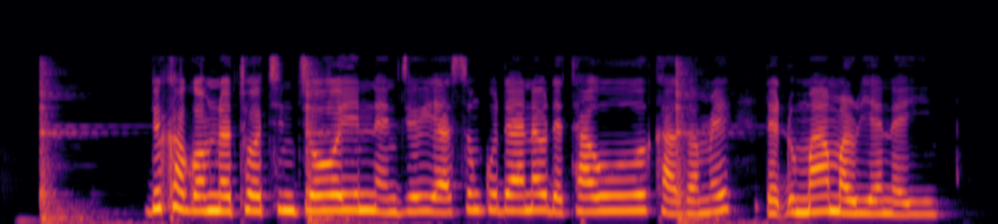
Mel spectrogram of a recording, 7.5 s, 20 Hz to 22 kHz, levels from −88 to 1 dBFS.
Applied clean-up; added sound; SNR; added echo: classical method log-MMSE.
